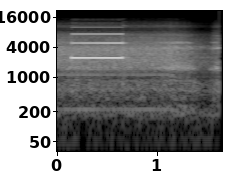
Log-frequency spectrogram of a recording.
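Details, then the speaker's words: Brushless combo (Robitronic Razer) ESC being installed in an Absima AMT 3.4 RC car: single clear high-pitched half-second beep as the ESC confirms LiPo mode low-voltage cutoff set to level 5, 3.2 V. "ja laitetaan se itseasiassa vielä vitoseen se LiPo cutoff niin se on 3.2 volti Mikä on aika sopiva näille"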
